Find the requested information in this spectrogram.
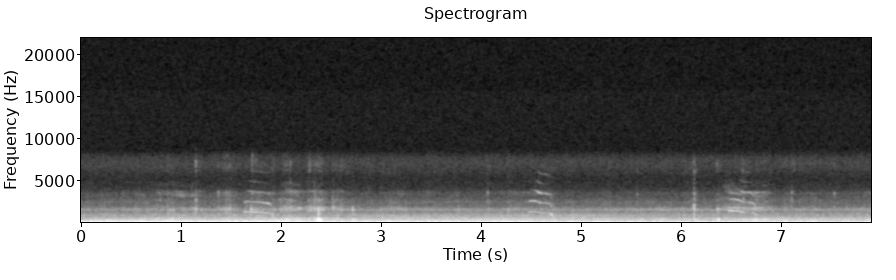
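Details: A roe deer buck and doe chasing each other, recorded 7 August 2024, give short, high, whistled squeaks that slide downward, over a steady low rumble.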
